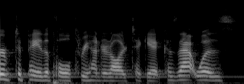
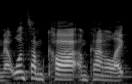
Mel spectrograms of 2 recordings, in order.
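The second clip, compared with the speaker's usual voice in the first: ordinary talk, nothing marked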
